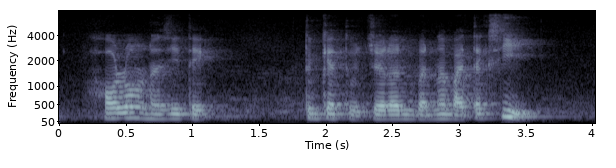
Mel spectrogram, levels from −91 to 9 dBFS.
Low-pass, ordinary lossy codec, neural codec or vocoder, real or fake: 7.2 kHz; none; none; real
